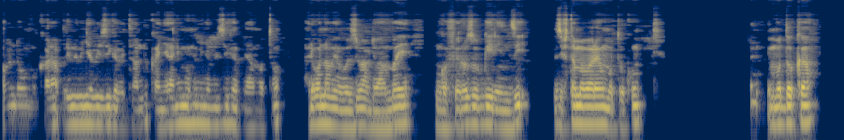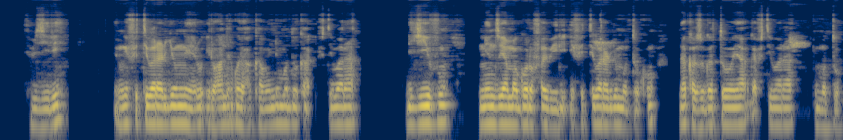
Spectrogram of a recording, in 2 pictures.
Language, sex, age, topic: Kinyarwanda, male, 18-24, government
